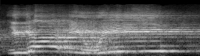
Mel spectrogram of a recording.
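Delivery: high, drawn-out put-on voice; shady fisherman. Man fishing asks a kid for weed, high drawl.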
